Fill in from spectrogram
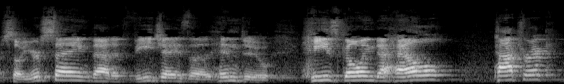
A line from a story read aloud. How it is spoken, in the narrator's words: she said very loudly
